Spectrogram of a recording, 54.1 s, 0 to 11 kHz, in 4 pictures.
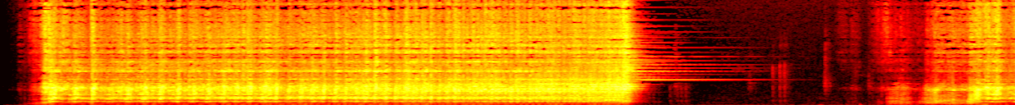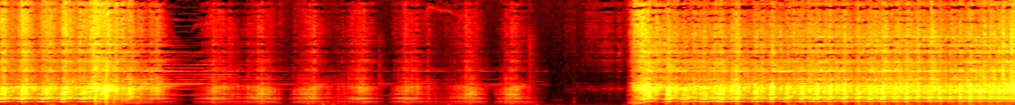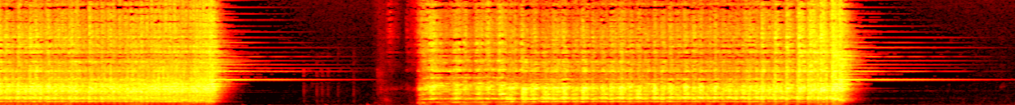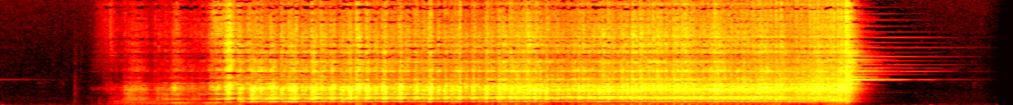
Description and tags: Metallic lid of pan rolling in the kitchen counter. Mic: Neumann KM 185 Supercardioid, Zoom F8 recorder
